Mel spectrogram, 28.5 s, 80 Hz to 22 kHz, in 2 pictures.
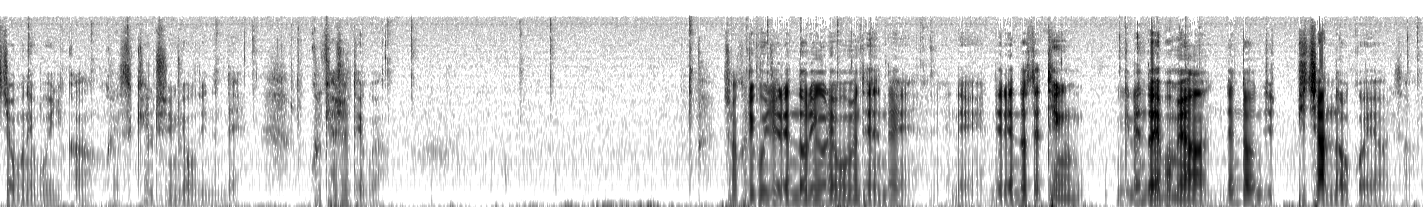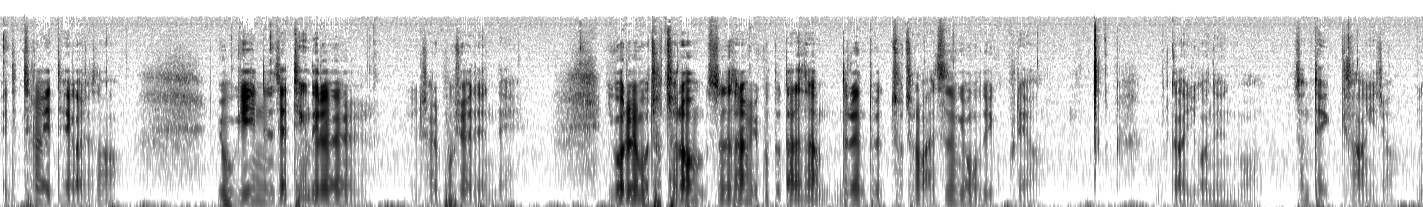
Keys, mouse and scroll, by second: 0.3 space, 1.4 ctrl+z, 2.6 space, 6.8 shift+middle click, 8.2 shift+middle click.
